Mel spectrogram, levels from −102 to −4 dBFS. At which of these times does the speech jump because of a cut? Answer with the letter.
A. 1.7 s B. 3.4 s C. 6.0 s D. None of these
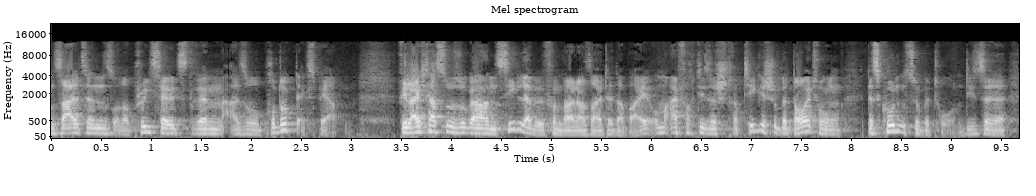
D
